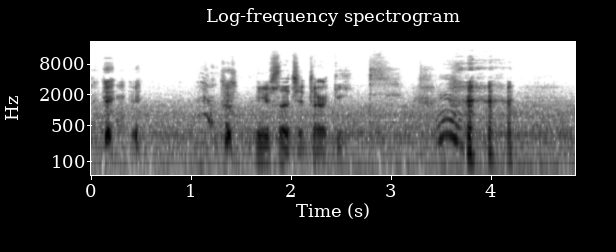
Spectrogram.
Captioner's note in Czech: Smích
